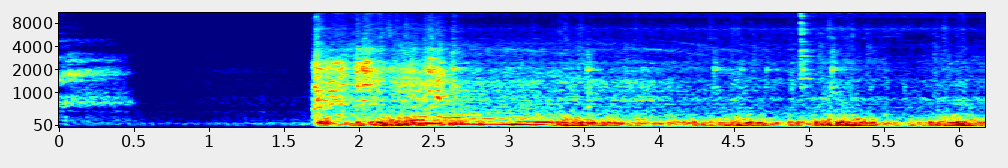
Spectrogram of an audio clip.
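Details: 1941 Buick Special, first start with almost no gas in the tank and that gas several years old, choke opened: the starter cranks steadily for several seconds but the engine never catches, starved of fuel.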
